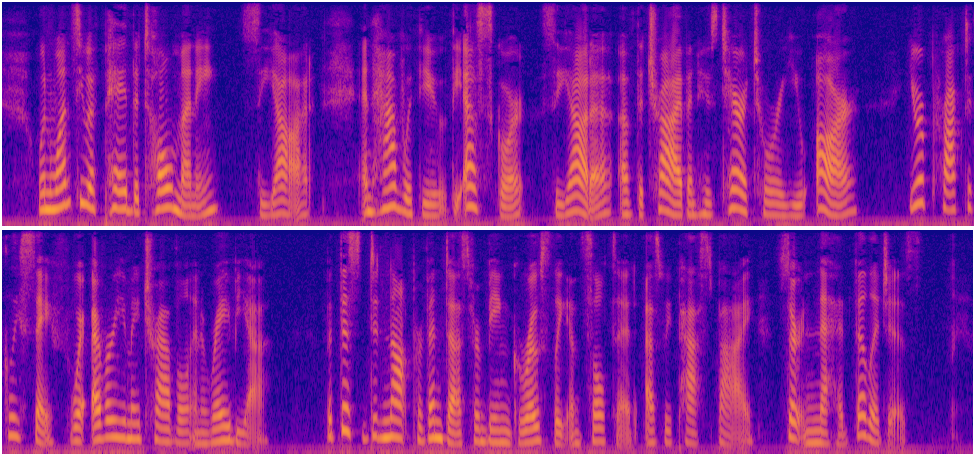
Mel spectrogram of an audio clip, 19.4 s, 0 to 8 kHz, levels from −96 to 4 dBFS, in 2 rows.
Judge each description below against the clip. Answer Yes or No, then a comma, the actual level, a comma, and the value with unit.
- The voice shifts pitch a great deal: Yes, wide, 6.8 semitones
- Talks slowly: No, average, 155 wpm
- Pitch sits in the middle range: Yes, medium, 175 Hz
